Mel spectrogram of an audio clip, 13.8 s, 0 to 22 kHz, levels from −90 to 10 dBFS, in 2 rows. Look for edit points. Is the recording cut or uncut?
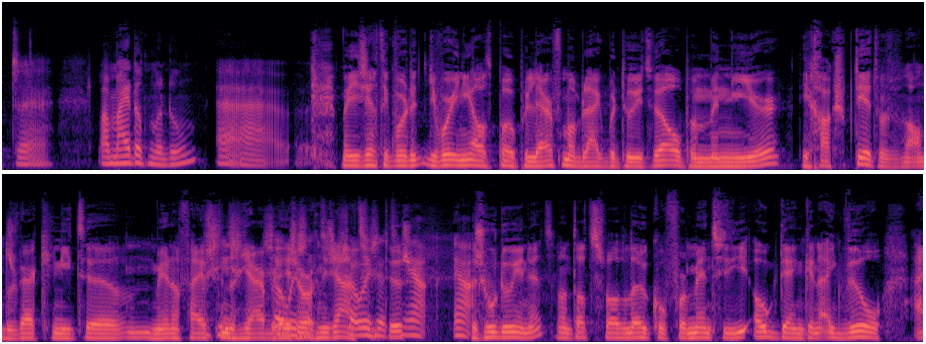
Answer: cut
